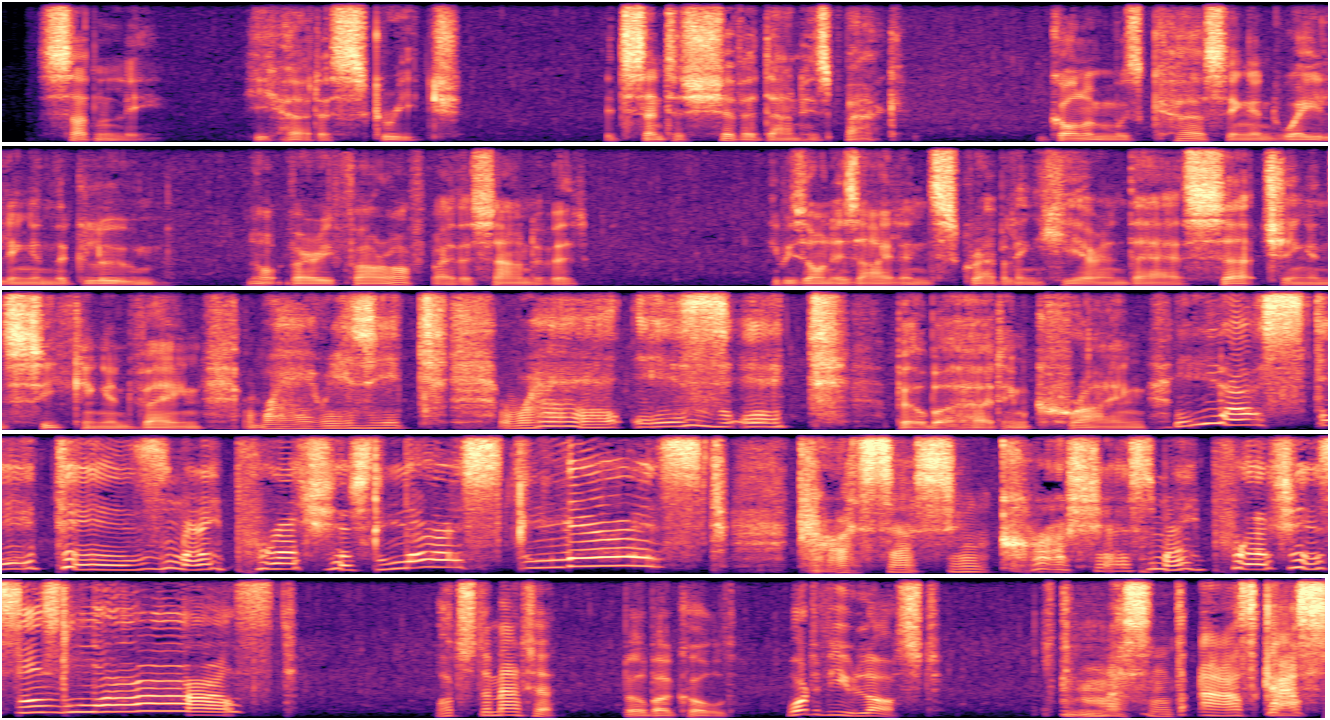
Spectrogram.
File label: Narration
